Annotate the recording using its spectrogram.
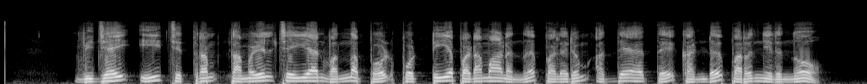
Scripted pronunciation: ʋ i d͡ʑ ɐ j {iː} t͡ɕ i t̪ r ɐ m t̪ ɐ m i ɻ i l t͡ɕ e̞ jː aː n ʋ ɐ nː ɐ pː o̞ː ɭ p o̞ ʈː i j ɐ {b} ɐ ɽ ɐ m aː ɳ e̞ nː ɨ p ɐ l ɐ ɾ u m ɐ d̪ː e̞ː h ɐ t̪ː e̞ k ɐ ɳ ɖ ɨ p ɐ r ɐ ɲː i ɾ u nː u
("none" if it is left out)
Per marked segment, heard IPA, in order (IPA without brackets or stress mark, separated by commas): iː, p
